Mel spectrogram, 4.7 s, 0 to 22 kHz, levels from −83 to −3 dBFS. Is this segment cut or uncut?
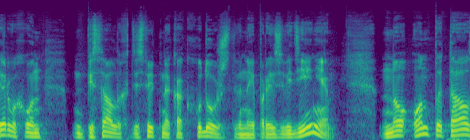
uncut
